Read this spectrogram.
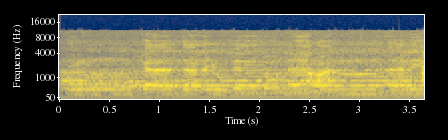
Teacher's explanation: أظهر النون عند حرف الحلق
